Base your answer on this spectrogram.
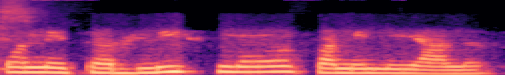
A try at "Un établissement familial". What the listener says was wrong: You need to remember not to stop after the un, because if you stop after the un, you will not be able to make the liaison, which is compulsory. The liaison is compulsory with articles like un, des. So you need to say un établissement.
